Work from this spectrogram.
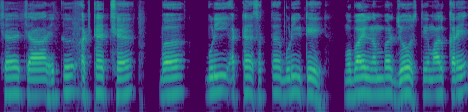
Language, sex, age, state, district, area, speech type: Sindhi, male, 45-60, Gujarat, Kutch, rural, read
